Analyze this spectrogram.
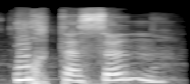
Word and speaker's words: Urtasun: Il s'agit d'Alex Hurtasun. Tu me corriges, Hakim, si je prononce mal.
